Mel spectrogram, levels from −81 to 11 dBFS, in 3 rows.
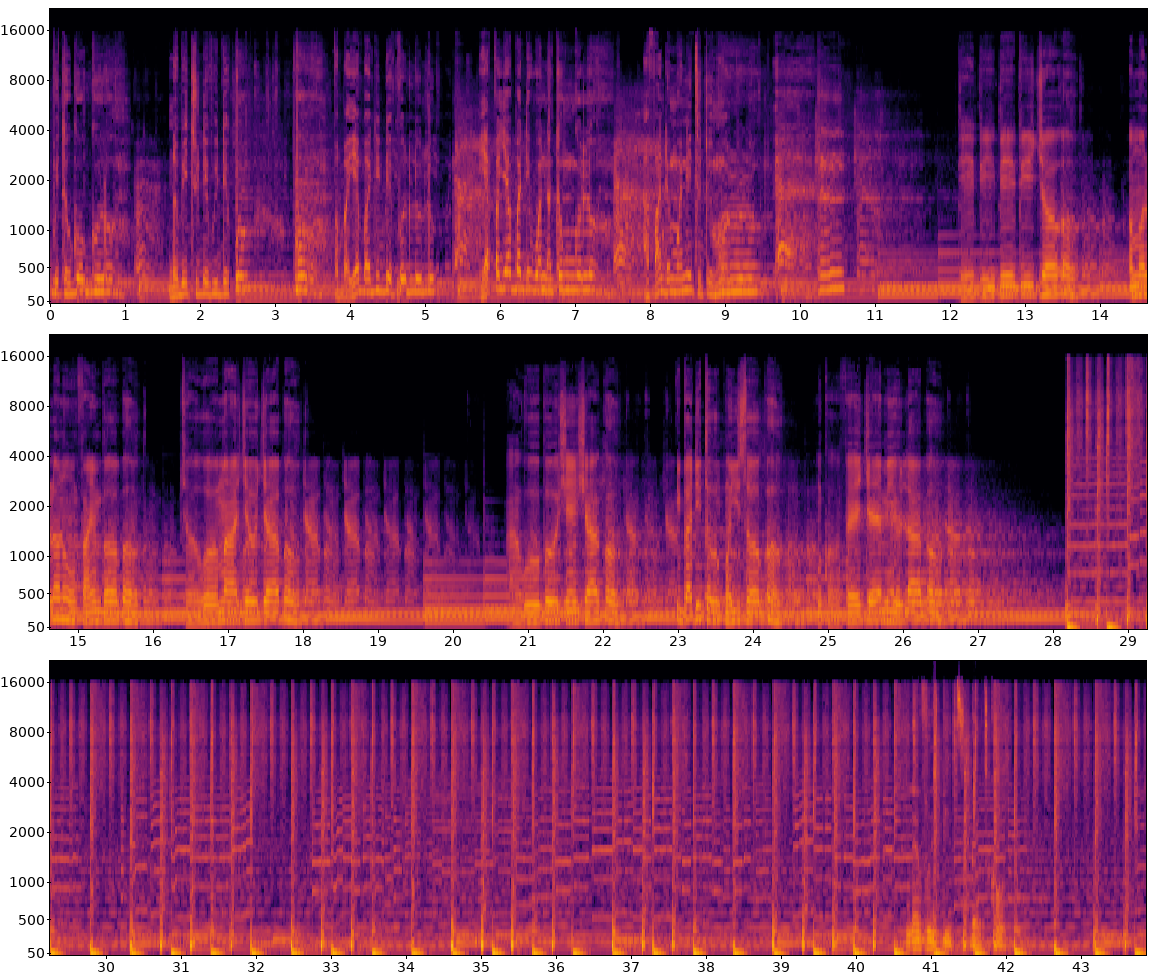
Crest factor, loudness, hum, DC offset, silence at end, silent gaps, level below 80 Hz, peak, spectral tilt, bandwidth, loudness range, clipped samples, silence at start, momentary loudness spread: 16 dB; -17 LUFS; none; under 0.1%; 0 s; none; -22 dBFS; 0 dBFS; -4.5 dB/octave; 16.5 kHz; 5 LU; under 0.1%; 0 s; 8 LU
